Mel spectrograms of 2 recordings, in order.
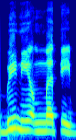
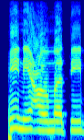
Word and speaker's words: بنعمة: ബി ബ് ബ് അല്ലെങ്കിൽ ബിനിഅമതി ബിനിഅമതി എന്നൊക്കെ പറയാറുണ്ട്. അത് പറ്റില്ല. അറബിയിൽ ഇകാരം കൃത്യമായി തന്നെ പറയണം. ബിനിഅമതി ബിനിഅമതി ബിനിഅമതി ബിനിഅമതി.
